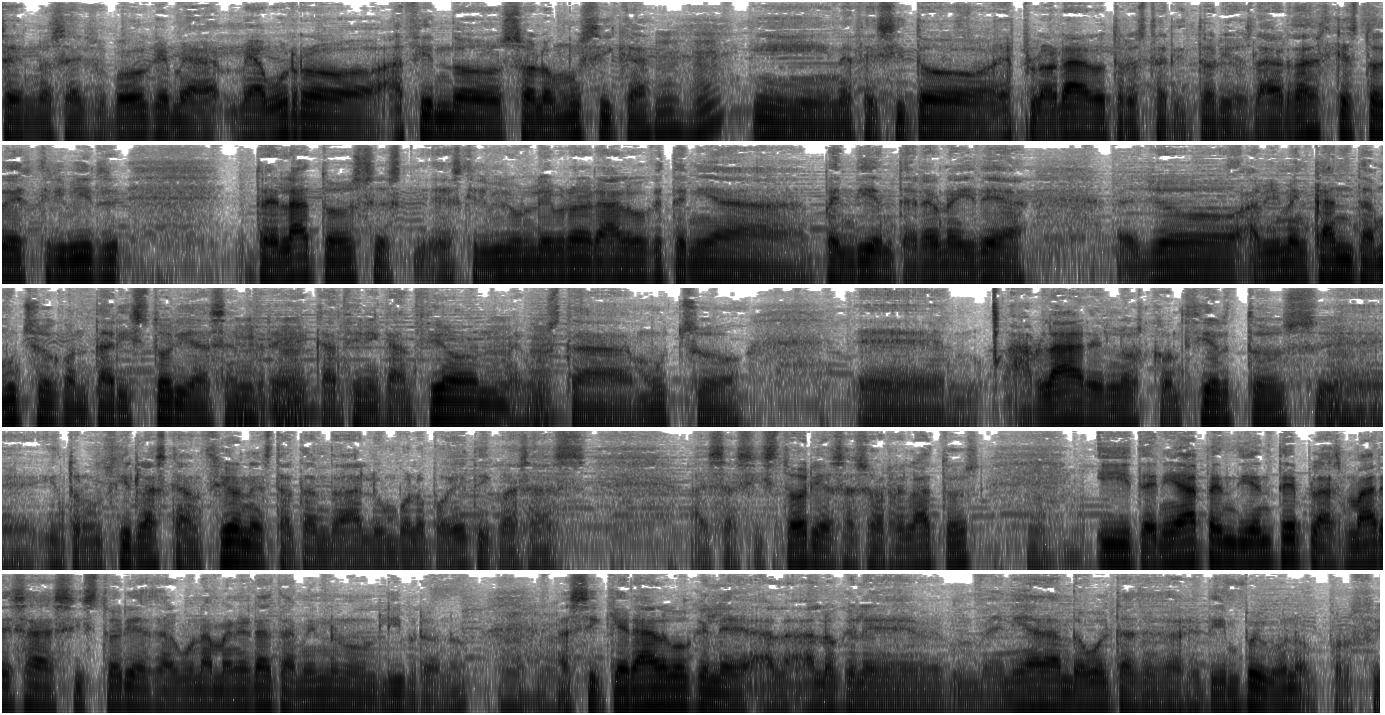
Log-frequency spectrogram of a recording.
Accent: Madrid, Community of Madrid, Spain; yo me crié en Vallecas, uh-huh. mis padres se conocieron allí

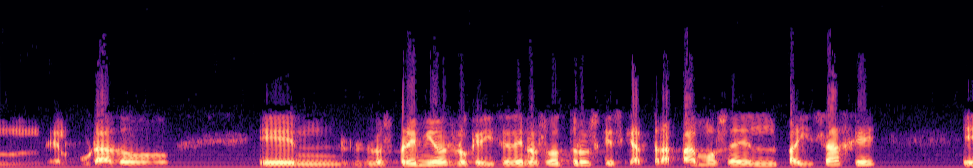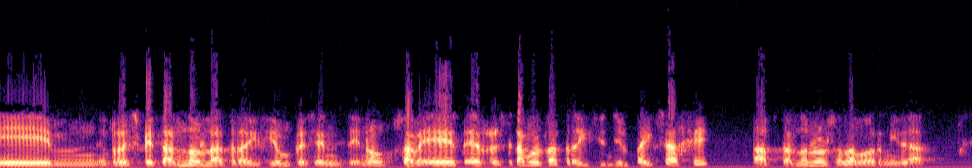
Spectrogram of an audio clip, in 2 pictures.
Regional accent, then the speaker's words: Madrid, Community of Madrid, Spain; nosotros que somos de Madrid y habitualmente trabajamos en municipios de mucha más población

